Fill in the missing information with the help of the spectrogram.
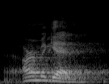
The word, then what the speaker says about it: Armageddon: Armageddon. This is the Greek pronunciation of the Hebrew Har Megiddo.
